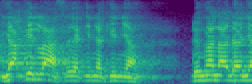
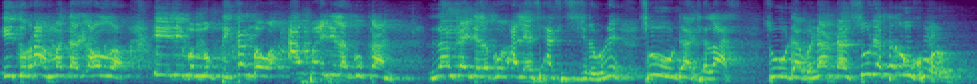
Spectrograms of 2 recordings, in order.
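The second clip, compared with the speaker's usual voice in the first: fiery rally speech; 9 semitones higher than usual. Acted.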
